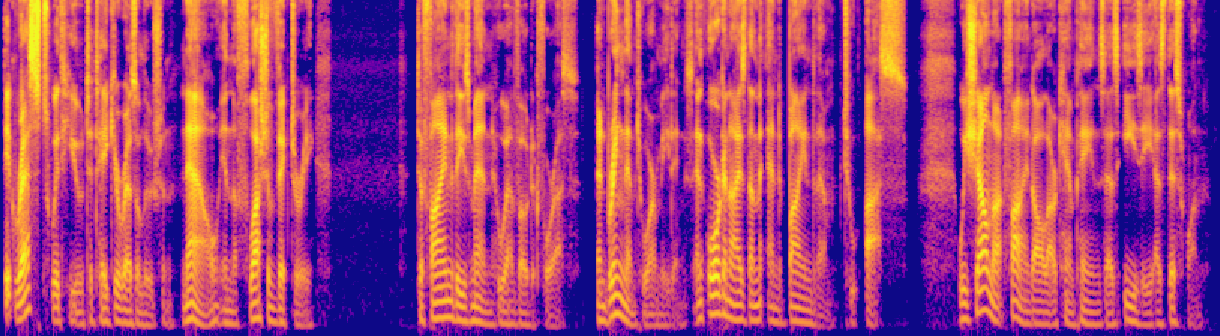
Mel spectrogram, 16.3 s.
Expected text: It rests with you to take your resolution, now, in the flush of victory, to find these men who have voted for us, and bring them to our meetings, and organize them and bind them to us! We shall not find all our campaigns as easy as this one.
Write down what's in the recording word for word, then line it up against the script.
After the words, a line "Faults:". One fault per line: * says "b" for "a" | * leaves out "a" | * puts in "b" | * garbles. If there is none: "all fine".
It rests with you to take your resolution, now, in the flush of victory, to find these men who have voted for us, and bring them to our meetings, and organize them and bind them to us! We shall not find all our campaigns as easy as this one.
Faults:
all fine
